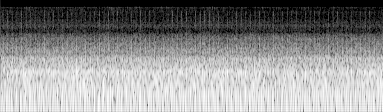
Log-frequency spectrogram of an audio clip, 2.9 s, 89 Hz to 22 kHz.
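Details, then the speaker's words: Honda EU3200i generator (GX130 single-cylinder OHC, fuel-injected, 89 engine hours) idling with no load at about 54–56 dB: low, even drone with no knocks, misses or surging. Normal idle. "you can hear it's pretty quiet this is about 54 56 DB right now and you can see it's not running any load"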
